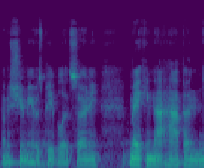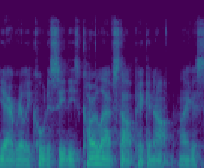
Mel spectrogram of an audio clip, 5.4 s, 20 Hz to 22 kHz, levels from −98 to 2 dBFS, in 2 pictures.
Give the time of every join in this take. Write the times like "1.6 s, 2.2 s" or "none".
none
